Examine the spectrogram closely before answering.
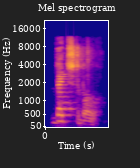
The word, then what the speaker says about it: vegetable: when they say this we say vegetable yeah we don't say vegetable there's no table in this word it's vegetable vegetable and the next one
